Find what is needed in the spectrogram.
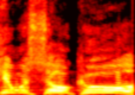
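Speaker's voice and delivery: high, loud gush; gushing excitement. Retold or imitated. Friends in the car gushing, high and loud. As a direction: rave about it. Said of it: "everybody else in the car was like".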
